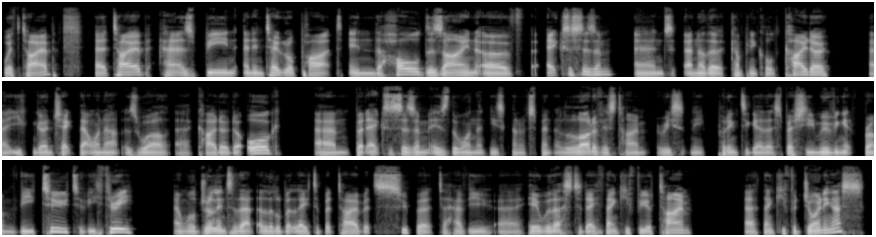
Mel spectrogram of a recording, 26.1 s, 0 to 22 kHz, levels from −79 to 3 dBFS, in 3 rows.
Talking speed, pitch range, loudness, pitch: 210 wpm, 105-130 Hz, -18 LUFS, 110 Hz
